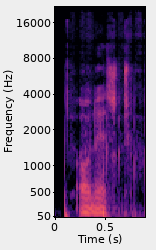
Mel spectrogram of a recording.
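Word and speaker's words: honest: ठीक है, ऑनेस्ट को अगर जब हम हिंदी में लिखने जाते हैं ना, ऑनेस्ट जब हम हिंदी में लिखते हैं तो ये ऐसे लिखाता है।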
